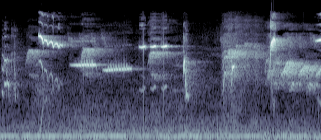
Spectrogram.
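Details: Short burst of mangrove blue flycatcher song: thin high whistled notes, a level sustained whistle and quick sharp chips, set against a soft low hum.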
